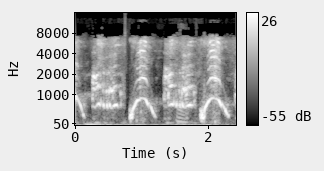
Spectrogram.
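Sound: turkey gobbling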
